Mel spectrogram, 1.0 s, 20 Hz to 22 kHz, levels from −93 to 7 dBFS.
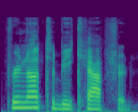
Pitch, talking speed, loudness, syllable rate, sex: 155 Hz, 290 wpm, -20 LUFS, 7.6 syllables/s, male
